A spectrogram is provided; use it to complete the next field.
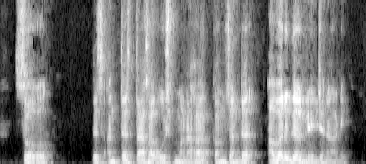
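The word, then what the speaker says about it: अन्तस्थाः: avargaha and antaswaha, antaswaha and ushmanaha plus is avargaha, or a different 4/4? Antastaha.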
